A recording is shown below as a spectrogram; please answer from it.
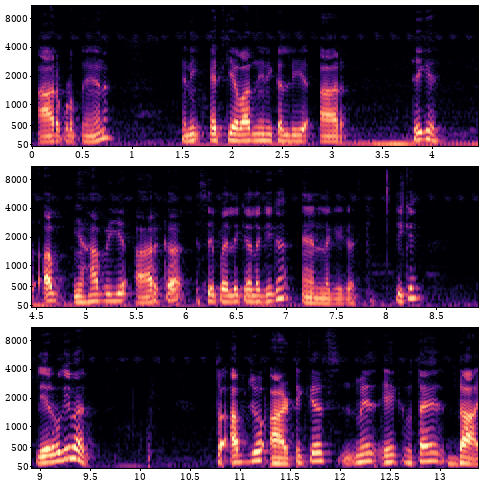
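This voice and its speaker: A man teaching English grammar in Hindi. He explains each point step by step, keeps asking if it is clear, and reads the English example sentences slowly. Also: fairly high pitch, a little mellow. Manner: explains step by step, often checks understanding with questions.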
